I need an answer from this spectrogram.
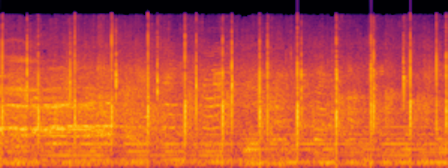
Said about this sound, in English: can we give a big round of applause to Miss Child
